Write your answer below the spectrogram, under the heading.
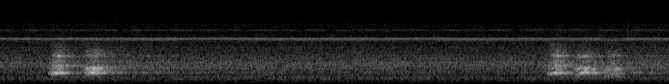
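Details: Night barking by Rex, a dog running around, recorded October 7, 2018: a pair of barks, a long gap, then three quick barks, under a steady high-pitched hum.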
